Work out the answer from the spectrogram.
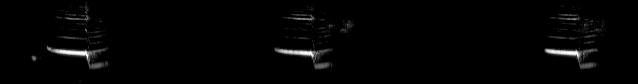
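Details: Dark-throated oriole (Oriolus xanthonotus), call.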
